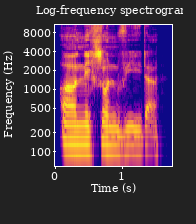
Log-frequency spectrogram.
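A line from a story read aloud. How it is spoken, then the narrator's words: Groaning. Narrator (German): stöhnte Theo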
